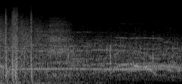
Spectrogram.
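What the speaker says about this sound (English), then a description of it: "I'll give you some fireworks." Fireworks sound effect played from a soundboard: a couple of sharp bursts near the start followed by a crackling, fizzing tail with faint whistling tones, moderately quiet and without speech.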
